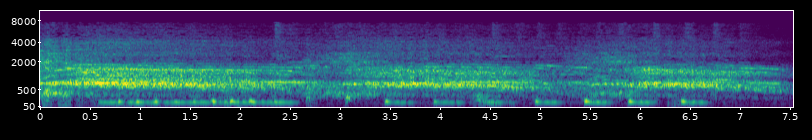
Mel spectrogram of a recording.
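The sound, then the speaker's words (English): Audience giving guests a loud welcoming round of applause and cheers at a gathering: a thick, continuous wash of clapping and raised voices that holds steady and dips slightly near the end. “Let us very enthusiastically offer very loud, heartfelt welcome to Swavas Prabhu and Tadit Mataji.”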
